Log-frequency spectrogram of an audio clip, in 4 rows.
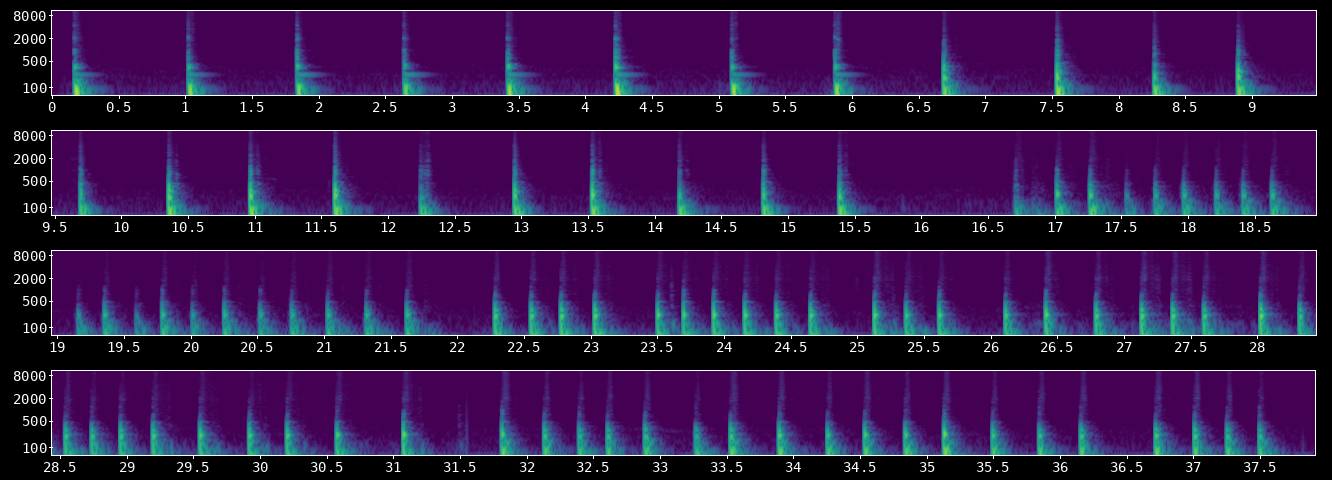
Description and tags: Bashing, Cardboard Box, Interior, A
Raw audio of hitting a small cardboard box with my hands with the recorder placed inside the box, as requested.
An example of how you might credit is by putting this in the description/credits:
The sound was recorded using a "H1 Zoom V2 recorder" on 5th January 2017.
Interior, Hitting, Box, Bashing, Cardboard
